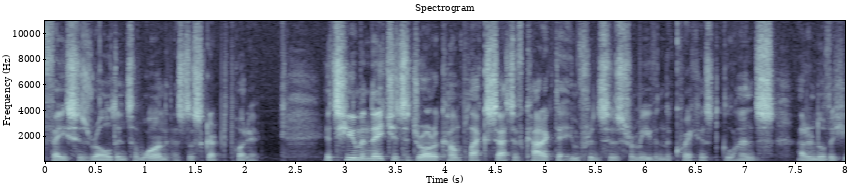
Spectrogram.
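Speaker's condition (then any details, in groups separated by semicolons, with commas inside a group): No condition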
